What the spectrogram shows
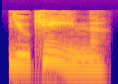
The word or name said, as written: eucaine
